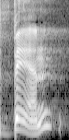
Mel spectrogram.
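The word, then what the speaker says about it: בן: there's ban or bar here's Ben it's the B sound with the final noon does anyone know the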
